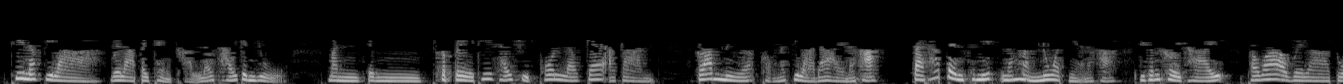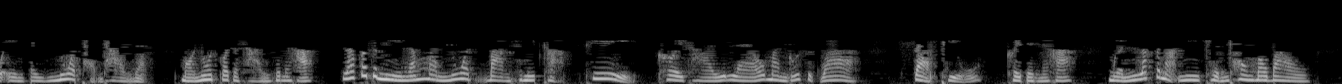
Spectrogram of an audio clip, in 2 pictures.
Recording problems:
garbled, watery; badly; nothing above 3 kHz

